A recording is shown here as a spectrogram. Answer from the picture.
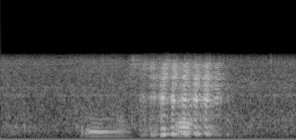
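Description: A sheep bleats once, loud and quavering, about a second in.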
